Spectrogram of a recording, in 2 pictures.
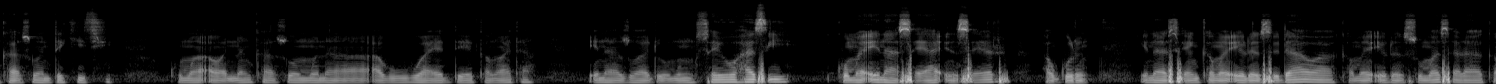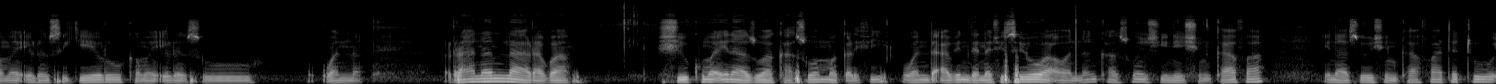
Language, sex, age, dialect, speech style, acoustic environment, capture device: Hausa, male, 25-34, Nigeria - Kano, relaxed; nervous, appliances, mobile / Linux / Chrome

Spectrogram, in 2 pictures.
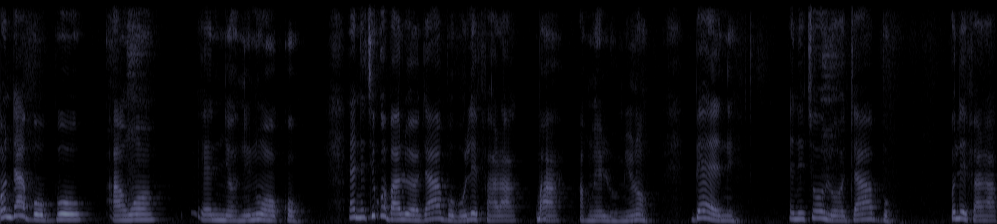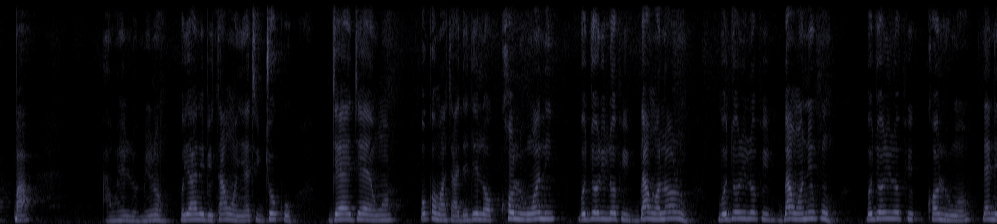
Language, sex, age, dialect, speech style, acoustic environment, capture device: Yoruba, female, 35-44, Nigeria - Lagos Yoruba, relaxed, silence, mobile / Linux / Chrome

